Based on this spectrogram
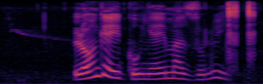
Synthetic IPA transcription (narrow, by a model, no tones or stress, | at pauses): lɔŋkʼɛiɡ̥ʱuɲaɛmazulwiːni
